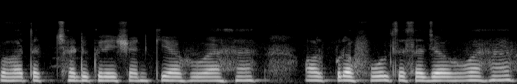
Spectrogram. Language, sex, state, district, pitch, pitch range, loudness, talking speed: Hindi, female, Chhattisgarh, Sukma, 180 Hz, 175-185 Hz, -18 LUFS, 150 wpm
